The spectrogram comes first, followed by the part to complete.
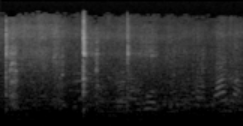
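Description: A few faint, light clicks of a metal ladle against a steel wok as pieces of chicken are stirred.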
